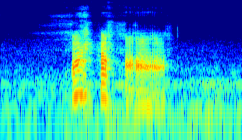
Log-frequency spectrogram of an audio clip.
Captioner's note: laughs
